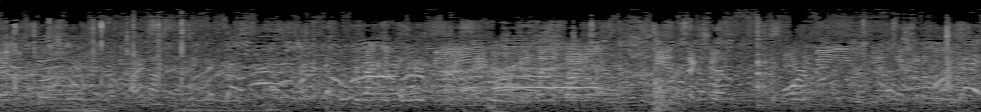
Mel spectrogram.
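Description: A crowd of people chatter and call out outdoors, heard from a distance.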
